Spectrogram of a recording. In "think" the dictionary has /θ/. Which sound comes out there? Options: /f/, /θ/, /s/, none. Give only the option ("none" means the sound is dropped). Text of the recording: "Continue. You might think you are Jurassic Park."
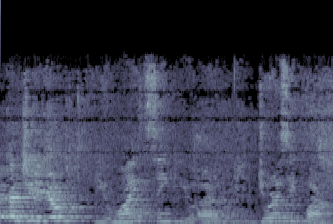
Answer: /s/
